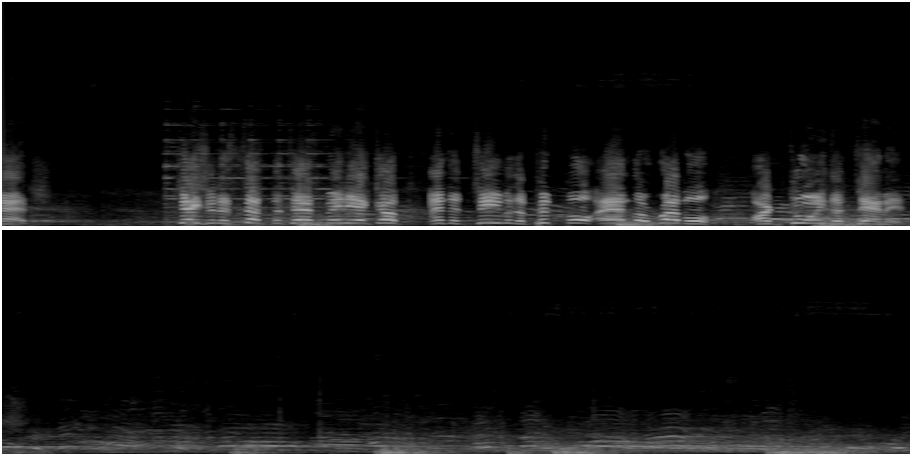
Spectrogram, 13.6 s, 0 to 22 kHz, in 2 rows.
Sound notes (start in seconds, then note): 0.3 crowd cheering; 4.1 bell ringing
